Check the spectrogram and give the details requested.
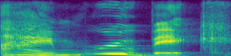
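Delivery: squeaky, very high little voice. Recounting a show's bad guy and mimicking how he talks: squeaky Rubik voice. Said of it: "that squeaky little voice".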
